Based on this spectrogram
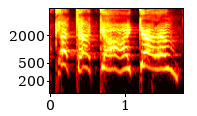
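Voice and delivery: high, slow mock shout for police; yelling. Staffer yelling to police, high mock shout. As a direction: order them to grab him. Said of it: "he's yelling".

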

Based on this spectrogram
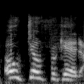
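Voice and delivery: normal talking voice

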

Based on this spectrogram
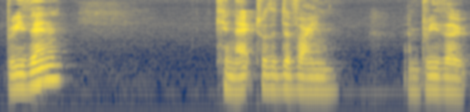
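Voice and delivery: soft, fading meditation guidance; guided meditation. Shown as a demonstration. Host closing with a breath for listeners, hushed and calm.

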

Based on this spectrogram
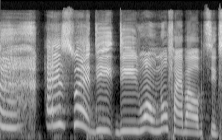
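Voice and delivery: high squealing laugh through words. Real, not acted. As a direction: laugh so hard the voice jumps up. Laughing fit, pitch high.

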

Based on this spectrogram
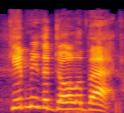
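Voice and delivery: loud, high-pitched demand for money back; playful indignant shout; mock demand. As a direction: yell it like a wronged punter. Joins in the acted quarrel.

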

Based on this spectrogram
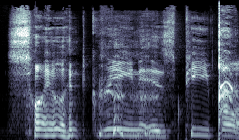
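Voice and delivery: high, loud, very slow wail; hammy drawn-out revelation; anguished movie cry. Acted. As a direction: cry it out like a horrified film hero. Acting out famous film line.

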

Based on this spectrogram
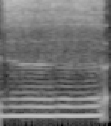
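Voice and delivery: quiet buzzing exhale like a bee. Shown as a demonstration. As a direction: hum out a soft bee buzz. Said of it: "and then you bumblebee".

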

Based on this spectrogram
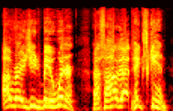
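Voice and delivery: mock an over-the-top football dad; angry West Texas dad. Imitating a Texan father chewing out his son in a hammed-up accent. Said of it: "gets real upset".

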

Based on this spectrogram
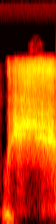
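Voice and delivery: breathy mock whoosh noise; whoosh sound effect. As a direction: voice a quick martial-arts whoosh. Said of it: "like, be like".

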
